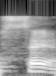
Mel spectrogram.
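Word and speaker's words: Say: É interessante a gente estudar aqui, por exemplo, um outro teórico clássico, né, esse Jean Baptiste, né, pronunciado como Sé, né?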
